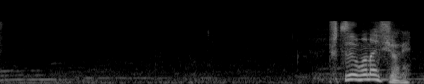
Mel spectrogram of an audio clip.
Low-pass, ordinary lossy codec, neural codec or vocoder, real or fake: none; none; codec, 16 kHz, 2 kbps, X-Codec, HuBERT features, trained on balanced general audio; fake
